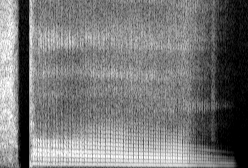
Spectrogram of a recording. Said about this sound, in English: So it's a way for your truck to to brake without touching the brakes. The engine brakes. That's what they call it an engine breaker, Jake brake.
